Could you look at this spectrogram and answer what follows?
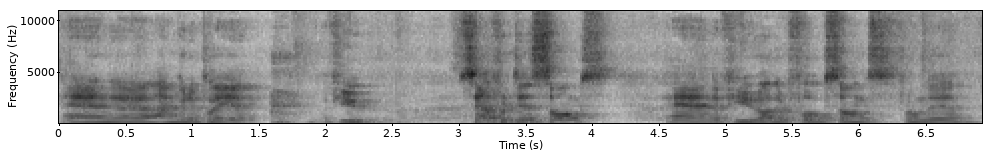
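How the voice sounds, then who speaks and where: A man's voice: mid-range voice, little pitch movement, a little slow. A Hungarian-accented man, a native Hungarian speaker, introducing his songs from a live stage in hesitant English full of restarts. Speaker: singer-songwriter performing live. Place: live music venue stage. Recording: echoey live room with loud guitar.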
